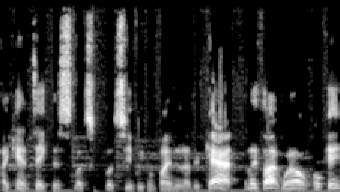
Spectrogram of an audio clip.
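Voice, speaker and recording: Over music in the background, a man talks at a moderate pace in a medium pitch. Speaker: podcast host. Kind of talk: casual solo monologue. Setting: home recording.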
